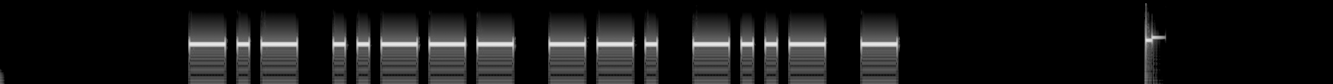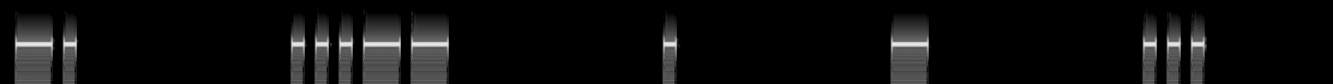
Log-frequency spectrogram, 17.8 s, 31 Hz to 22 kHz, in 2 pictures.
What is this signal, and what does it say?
Morse code, heard as a keyed tone, about 15 wpm, spaced as for 8 wpm, 700 Hz. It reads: K2GXT N3ETS
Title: USA Call Signs - 5 Characters - 6x Character Spacing - 15wpm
